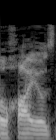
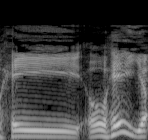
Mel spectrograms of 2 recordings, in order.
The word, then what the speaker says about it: Ohio: Oh hey, yo. I thought it was like hey yo, like hey yo, what's up?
